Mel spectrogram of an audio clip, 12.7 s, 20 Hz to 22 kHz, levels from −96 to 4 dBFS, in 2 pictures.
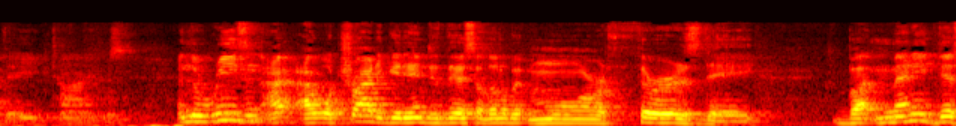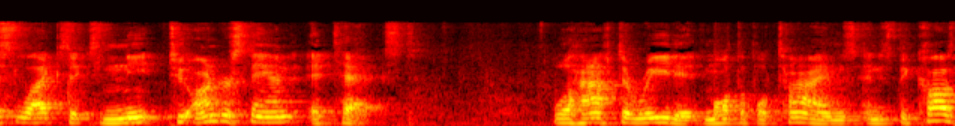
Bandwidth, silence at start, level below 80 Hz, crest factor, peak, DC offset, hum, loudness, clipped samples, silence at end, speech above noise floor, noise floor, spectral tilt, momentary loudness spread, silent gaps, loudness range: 11 kHz; 0 s; -58 dBFS; 18 dB; -10 dBFS; under 0.1%; none; -27 LUFS; under 0.1%; 0 s; 32 dB; -58 dBFS; -5.5 dB/octave; 14 LU; none; 4 LU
